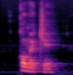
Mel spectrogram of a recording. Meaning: diminutive of kom
- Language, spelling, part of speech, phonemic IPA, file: Dutch, kommetje, noun, /ˈkɔməcə/, Nl-kommetje.ogg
